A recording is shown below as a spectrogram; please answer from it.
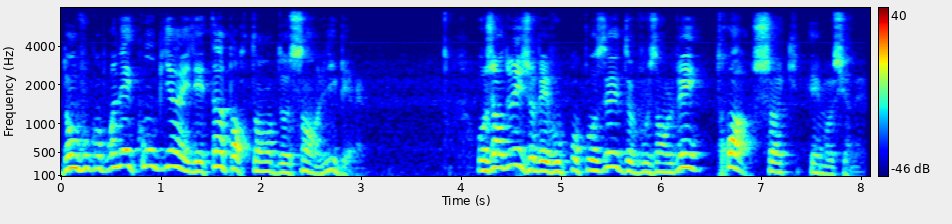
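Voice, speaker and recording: A man speaking as an energy healer, explaining and giving guided instructions to his viewers with hesitant pauses. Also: high voice. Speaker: energy healer leading a remote healing session. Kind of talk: spoken guided healing talk to viewers. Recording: dull lo-fi sound.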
